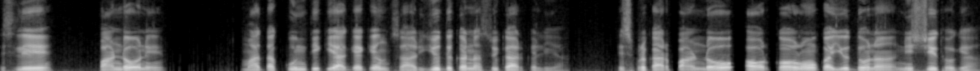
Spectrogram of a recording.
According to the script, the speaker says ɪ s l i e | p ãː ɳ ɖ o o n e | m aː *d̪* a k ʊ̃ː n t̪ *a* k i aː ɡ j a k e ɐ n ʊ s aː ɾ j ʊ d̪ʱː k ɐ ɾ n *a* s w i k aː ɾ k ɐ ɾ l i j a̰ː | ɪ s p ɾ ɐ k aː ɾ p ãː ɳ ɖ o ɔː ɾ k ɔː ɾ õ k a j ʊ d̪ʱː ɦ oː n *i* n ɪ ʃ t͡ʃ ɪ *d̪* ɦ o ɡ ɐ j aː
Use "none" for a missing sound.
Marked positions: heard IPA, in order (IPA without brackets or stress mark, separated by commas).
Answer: t̪, i, a, a, t̪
